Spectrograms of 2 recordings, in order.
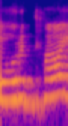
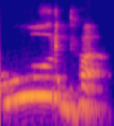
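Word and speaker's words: ऊर्ध्व: Okay, don't say urdhva, it's a long u sound. Urdhva.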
